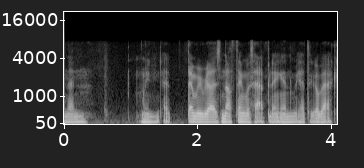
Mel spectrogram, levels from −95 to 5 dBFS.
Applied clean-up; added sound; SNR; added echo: none; none; none; none.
